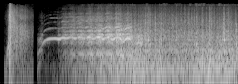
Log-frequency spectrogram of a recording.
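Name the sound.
horse neighing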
